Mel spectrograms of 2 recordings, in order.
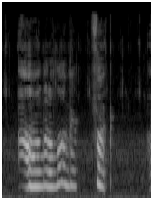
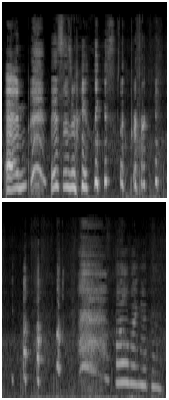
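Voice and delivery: laughing; 7 semitones higher, 3 dB louder than usual. Real, not acted. Laughing while slipping.

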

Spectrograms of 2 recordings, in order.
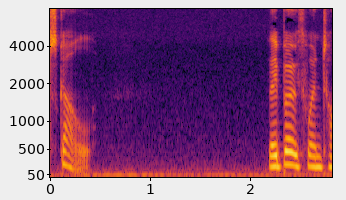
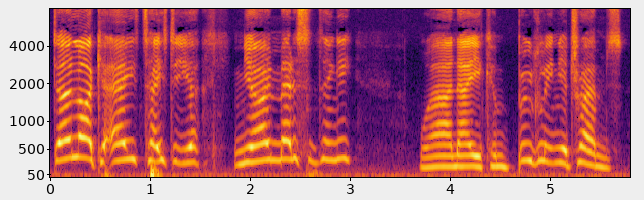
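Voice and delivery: higher, louder slurred jeering; drunken taunting; 8 semitones higher, 7 dB louder than usual. Acted. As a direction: taunt the shadows, tipsy.

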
